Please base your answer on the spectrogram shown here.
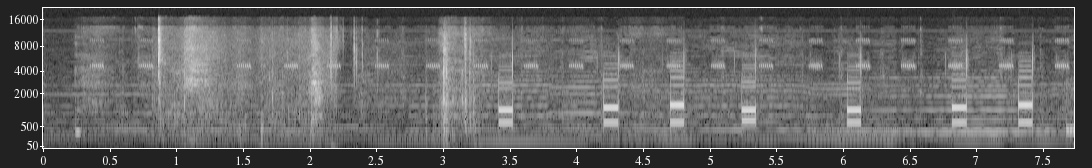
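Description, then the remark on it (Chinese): A telephone number is dialed to call the workshop, as a series of short, evenly spaced electronic keypad tones, each a brief two-note beep. Before the tones come some rustling and clattering handling noises. “我给车间打电话问问。”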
